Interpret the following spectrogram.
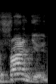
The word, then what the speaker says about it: Franjo: from zagreb in croatia his name is franio so franyo do you mind introducing a south tower audience first of all i just need to commend your creation pronunciation uh you know really really good i didn't expect that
